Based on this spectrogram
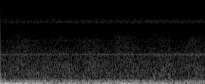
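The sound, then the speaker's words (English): A small wind turbine named Gust, at the end of a bridge by the lake in Milwaukee, spinning close up: a steady, brushing whoosh over a low rumble, with thin high-pitched whines held throughout. No one speaks. “This is what Gust sounds like close up.”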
